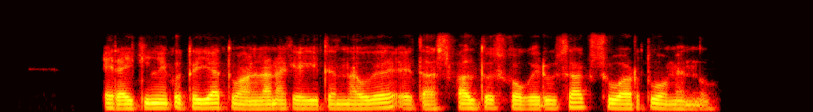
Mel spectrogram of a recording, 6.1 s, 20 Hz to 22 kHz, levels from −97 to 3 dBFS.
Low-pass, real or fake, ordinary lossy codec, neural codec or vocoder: 7.2 kHz; fake; Opus, 32 kbps; codec, 16 kHz, 8 kbps, FunCodec, trained on LibriTTS, 25 frames a second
